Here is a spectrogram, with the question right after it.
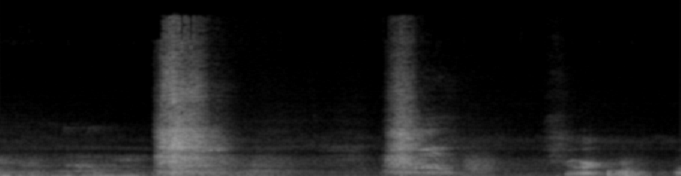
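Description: Deep breaths in a breathing-exercise routine, three loud airy bursts spaced a second or so apart, with quieter breathing and low murmuring between them.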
